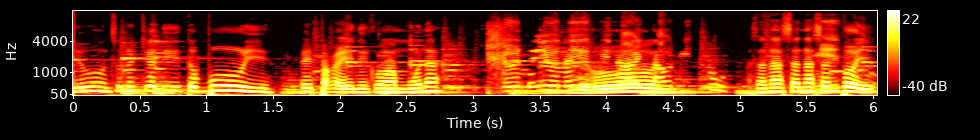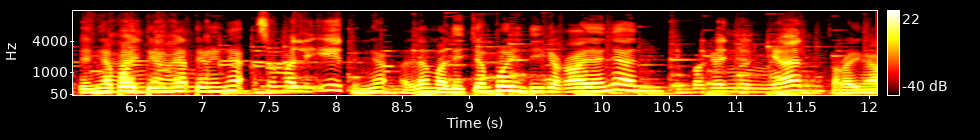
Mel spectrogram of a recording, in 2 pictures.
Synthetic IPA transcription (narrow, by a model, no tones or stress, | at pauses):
jʊnsʊnʊd̪̚kad̪it̪obojkajpakaiːnɪkoŋamuna | jjʊjʊnʔasanasanasanbojɲabojt̪ɪŋɪɲaʔt̪ɪŋɪɲaʔsamɐlɪʔɪtɪɲaʔwalamɐlit͡ʃambojhɪnd̪ikakaːjaɲanbaɡaɲʊnɲansɐkajŋa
